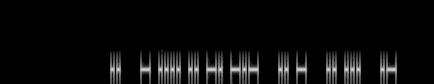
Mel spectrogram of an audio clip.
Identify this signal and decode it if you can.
Morse code, heard as a keyed tone, about 37 wpm, 700 Hz. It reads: I THINK IT IS A
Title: Sets of 5 Words Encore 40wpm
